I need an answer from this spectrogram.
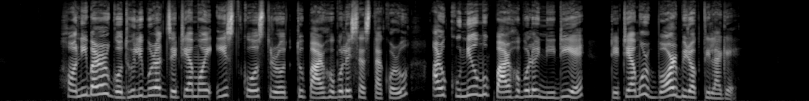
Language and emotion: Assamese, angry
